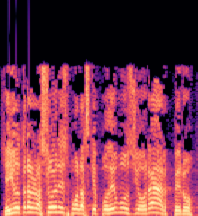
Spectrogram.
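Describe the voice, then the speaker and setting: A high-pitched man delivers a sermon in a conversational way, tossing out rhetorical questions and having the congregation repeat lines back to him. The sound is dull and muffled, like a radio broadcast. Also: a little fast. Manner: calls the congregation to repeat phrases. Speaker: pastor.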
